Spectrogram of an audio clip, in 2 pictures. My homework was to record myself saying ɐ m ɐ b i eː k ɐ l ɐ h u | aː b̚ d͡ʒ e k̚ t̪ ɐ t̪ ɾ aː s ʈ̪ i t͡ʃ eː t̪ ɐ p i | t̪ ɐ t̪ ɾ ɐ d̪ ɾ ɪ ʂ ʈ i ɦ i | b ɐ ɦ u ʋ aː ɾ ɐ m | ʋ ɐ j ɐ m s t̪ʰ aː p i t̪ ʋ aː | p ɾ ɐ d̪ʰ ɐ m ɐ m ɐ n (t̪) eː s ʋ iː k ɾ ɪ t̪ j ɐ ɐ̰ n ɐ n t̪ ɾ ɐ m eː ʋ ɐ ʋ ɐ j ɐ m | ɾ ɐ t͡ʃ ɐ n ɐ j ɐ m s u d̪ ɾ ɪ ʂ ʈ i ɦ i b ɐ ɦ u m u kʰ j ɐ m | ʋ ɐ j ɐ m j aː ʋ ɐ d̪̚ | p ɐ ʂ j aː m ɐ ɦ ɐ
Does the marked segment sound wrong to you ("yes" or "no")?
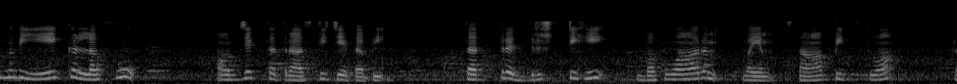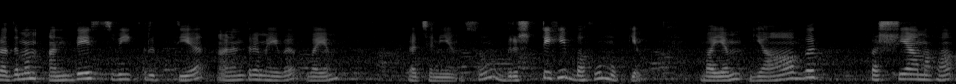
yes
